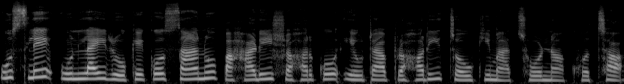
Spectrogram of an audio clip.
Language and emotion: Nepali, neutral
